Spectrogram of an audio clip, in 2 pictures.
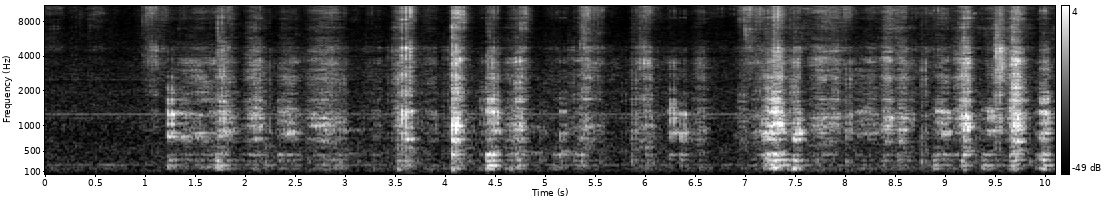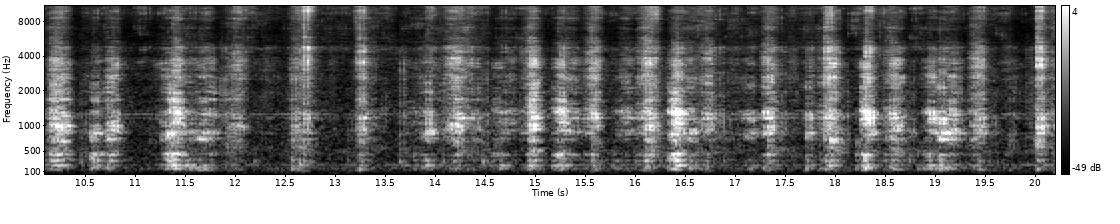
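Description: Drawknife shaving the bamboo backing of a laminated hickory-and-bamboo bow stave: a quick, uneven run of short scraping strokes, starting about a second in. The bamboo is being cut down level with the hickory beneath it.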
